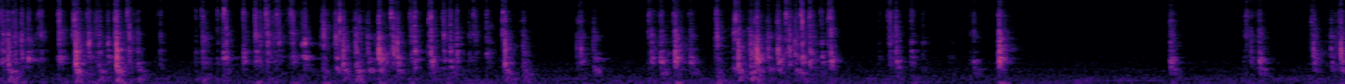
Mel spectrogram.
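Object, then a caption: Plastic mechanical keyboard. Both hands type with their fingertips on a black plastic mechanical keyboard with clicky switches, producing repeated key taps. The sharp, bright clicks come in fast, dense bursts separated by short pauses, with each tap dying away almost instantly and very little low end.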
